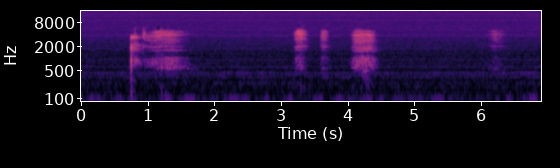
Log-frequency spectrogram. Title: Only nonstop sneezing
